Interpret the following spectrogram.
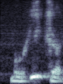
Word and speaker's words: Mojica: Mojica. Yep, that's how you pronounce it.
